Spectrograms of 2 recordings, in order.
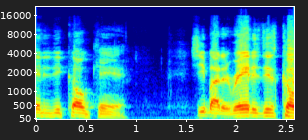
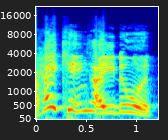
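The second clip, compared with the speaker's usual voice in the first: upstairs workers greeting. Retold or imitated. Strangers greeting him.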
